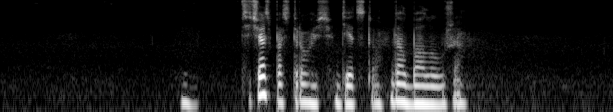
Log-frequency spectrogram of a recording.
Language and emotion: Russian, neutral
